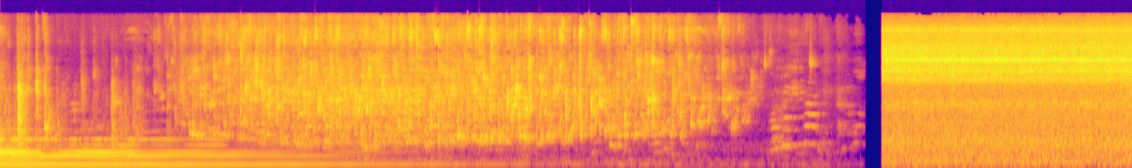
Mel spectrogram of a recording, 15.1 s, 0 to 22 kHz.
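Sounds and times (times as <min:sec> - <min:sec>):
guitar music: 0:00.0 - 0:05.0
water splashing into tub: 0:00.0 - 0:11.0
water streaming and dripping: 0:01.8 - 0:10.9.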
